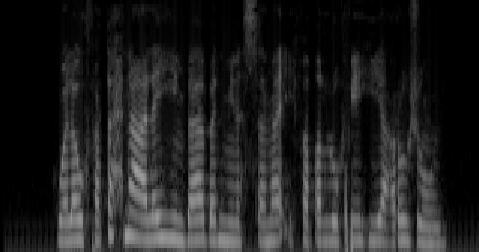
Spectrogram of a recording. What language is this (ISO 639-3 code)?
ara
